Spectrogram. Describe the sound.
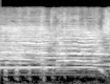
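A small group cheers and whoops loudly and continuously, a dense burst of excited voices and screams that fills the short moment close to the microphone.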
